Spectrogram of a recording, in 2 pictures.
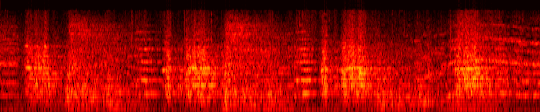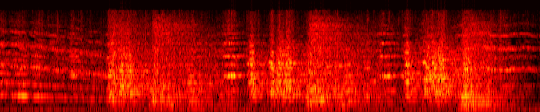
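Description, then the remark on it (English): An immense pig squeals loudly as it charges and knocks a man to the ground, amid a frantic commotion of harsh, noisy bursts, one long high squeal sliding downward in pitch midway through, the chaotic noise continuing throughout. “With a squeal of hatred, the immense pig flings himself at Algy and knocks him to the ground.”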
